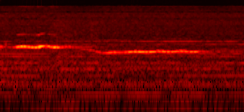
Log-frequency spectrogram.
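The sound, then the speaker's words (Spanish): A person whistles a shrill, sustained two-part note, a higher pitch sliding down to a slightly lower held tone, imitating a whistle that sounds more like a blown whistle than a mouth whistle, over a soft low background hum. “Como un silbato más que un chiflido.”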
